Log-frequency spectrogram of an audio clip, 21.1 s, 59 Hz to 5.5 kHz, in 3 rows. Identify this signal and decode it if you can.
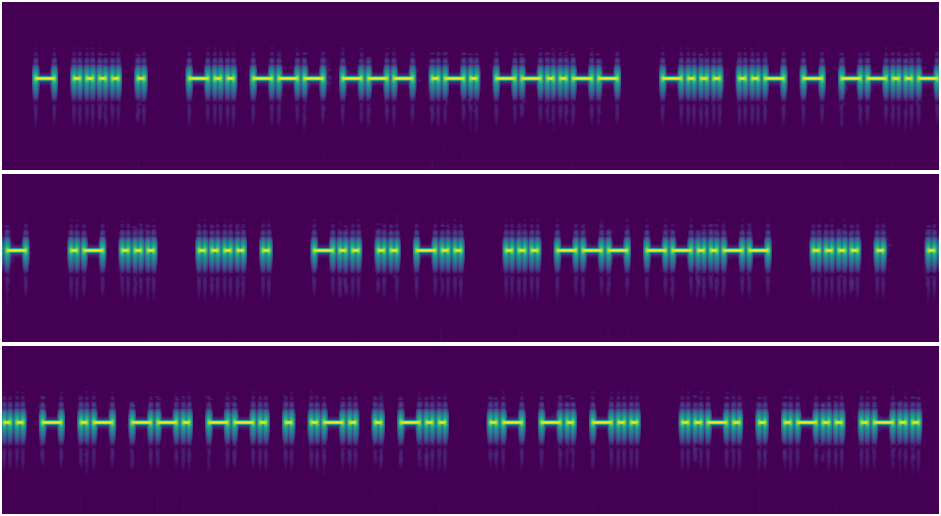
Morse code, heard as a keyed tone, about 25 wpm, 700 Hz. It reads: THE DOOR, BUT, AS HE DID SO, HE STAGGERED AND FELL
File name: Pinocchio / Pinocchio ch7 25 25 ik1hge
